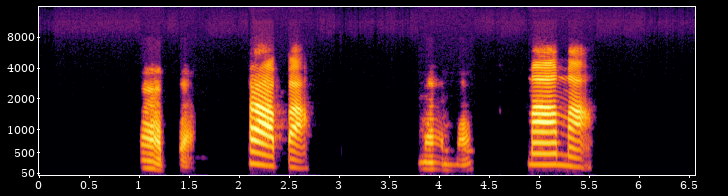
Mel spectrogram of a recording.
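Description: A woman reads out words slowly and clearly over an online call.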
